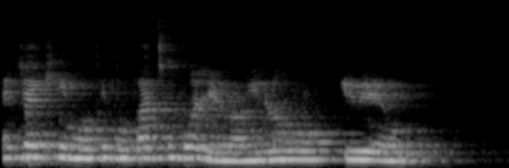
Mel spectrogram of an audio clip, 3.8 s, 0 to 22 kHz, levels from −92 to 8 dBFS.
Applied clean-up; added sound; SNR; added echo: none; none; none; reverberation time 0.7 s.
